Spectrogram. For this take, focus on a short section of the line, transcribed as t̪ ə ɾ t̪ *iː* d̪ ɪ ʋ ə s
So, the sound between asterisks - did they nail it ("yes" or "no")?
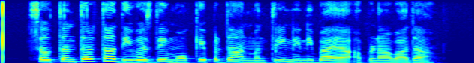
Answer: no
